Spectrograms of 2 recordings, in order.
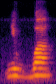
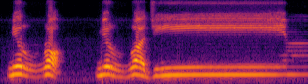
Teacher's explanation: نون کو را سے ملاتے ہوئے را کے مخرج پر زبان کو مضبوطی سے ٹکائیں, اور را کو موٹا کریں. موٹا کرنے کے لیے ہونٹوں کو گول نہیں ہونے دیں, واؤ کی آواز نہیں آنے دیں, اور باریک نہیں پڑھنا.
